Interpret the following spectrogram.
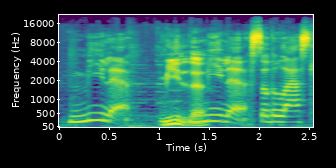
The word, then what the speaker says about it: Miele: wrong in English, but English native speakers usually say something like Miele. So it usually sounds more like an A in the end, whereas in German we say Miele.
